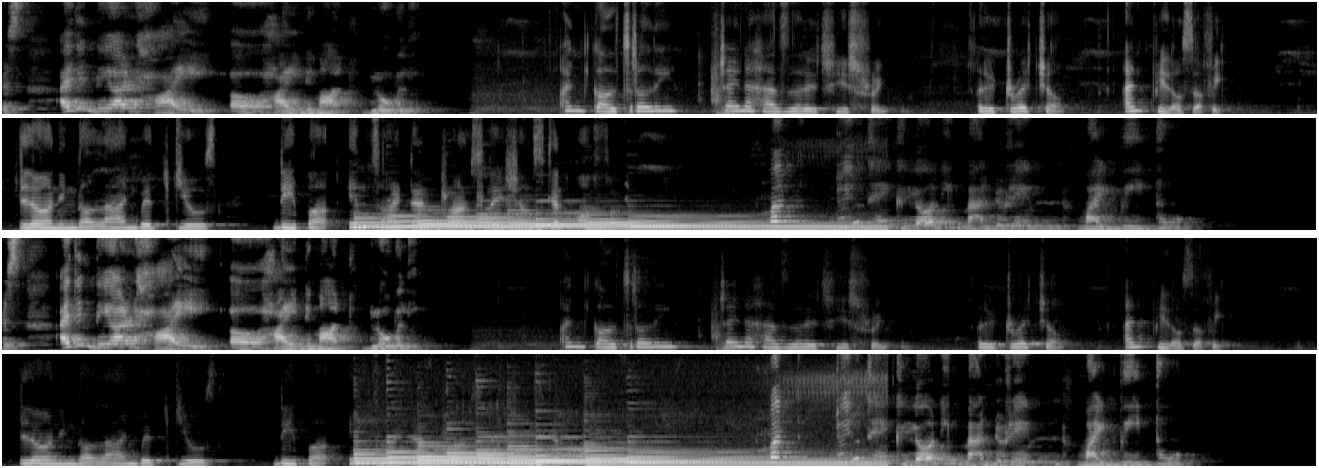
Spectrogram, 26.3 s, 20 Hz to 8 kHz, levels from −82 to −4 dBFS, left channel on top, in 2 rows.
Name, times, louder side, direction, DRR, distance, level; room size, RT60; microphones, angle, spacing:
voice 1, 0.0-4.2 9.0-9.1 20.8-21.1 21.4-24.9, right 3 dB, 85° right, 2.4 m, -32 dB
voice 2, 5.6-6.8 7.1-8.9 9.7-10.6 11.2-12.2 13.3-15.3 15.9-19.3, left 3 dB, 60° left, 0.6 m, -32 dB
sound 1, 16.7-22.0, right 3 dB, 65° right, 0.5 m, -22 dB
23.0 x 14.5 x 3.9 m
head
